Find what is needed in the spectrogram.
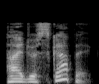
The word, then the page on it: hydroscopic: British English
